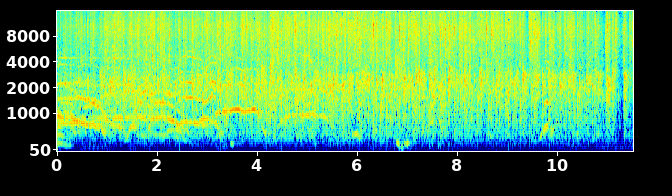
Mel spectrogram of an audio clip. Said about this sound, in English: Please give her the fucking applause that she deserved at the end of that.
